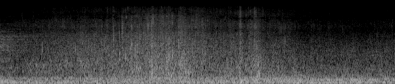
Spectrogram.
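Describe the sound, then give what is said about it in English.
A broad, steady wash of sea and wind noise surrounds the Japanese oil tanker MV Wakashio, sailing at 11 knots in calm seas near the coast of Mauritius. The loud, unbroken roar carries wind buffeting across the microphone throughout. “Aboard the MV Wakashio, July 25th, 2020. In calm seas, the Japanese oil tanker is sailing at 11 knots near the coast of Mauritius.”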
